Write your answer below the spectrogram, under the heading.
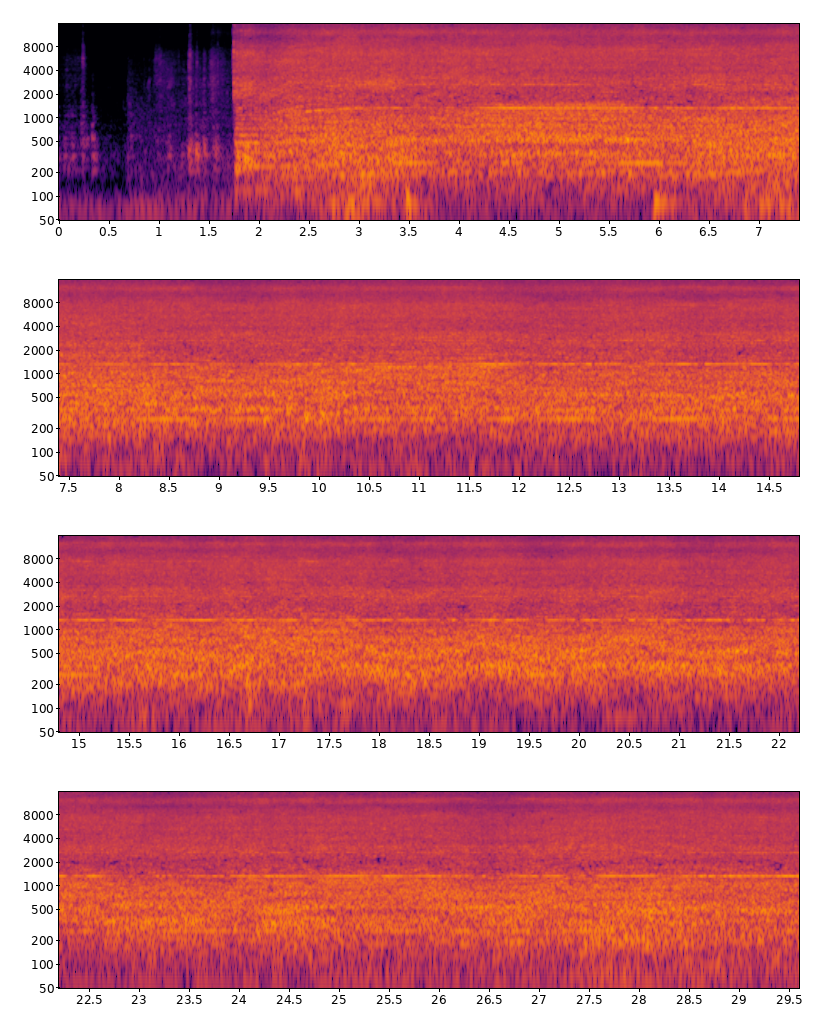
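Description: Small corded electric leaf blower switched on about two seconds in, then running steadily: a rush of air with a high, steady motor whine on top.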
